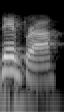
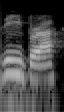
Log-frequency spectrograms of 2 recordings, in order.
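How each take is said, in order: First: Zebra is said in a non-American pronunciation. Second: Zebra is said in an American pronunciation.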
